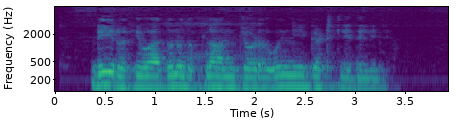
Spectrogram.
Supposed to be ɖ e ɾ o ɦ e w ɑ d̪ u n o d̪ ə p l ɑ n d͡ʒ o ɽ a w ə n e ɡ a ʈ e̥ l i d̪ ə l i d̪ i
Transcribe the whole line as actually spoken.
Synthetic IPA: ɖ e ɾ o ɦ e w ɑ d̪ u n o d̪ ə p l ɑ n d͡ʒ o ɽ a w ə n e ɡ a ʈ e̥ l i d̪ ə l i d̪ i

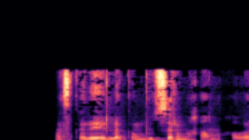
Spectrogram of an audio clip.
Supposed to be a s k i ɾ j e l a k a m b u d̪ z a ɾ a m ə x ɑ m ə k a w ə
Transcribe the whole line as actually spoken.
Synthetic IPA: a s k a ɾ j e l a k a m b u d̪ s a ɾ a m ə x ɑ m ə x a w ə

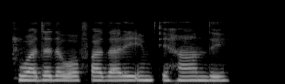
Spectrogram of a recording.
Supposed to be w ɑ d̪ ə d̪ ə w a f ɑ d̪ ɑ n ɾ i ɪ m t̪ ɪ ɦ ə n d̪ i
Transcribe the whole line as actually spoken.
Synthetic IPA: w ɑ d̪ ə d̪ ə w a f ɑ d̪ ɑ ɾ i ɪ m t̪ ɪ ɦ ɑ n d̪ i

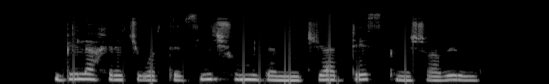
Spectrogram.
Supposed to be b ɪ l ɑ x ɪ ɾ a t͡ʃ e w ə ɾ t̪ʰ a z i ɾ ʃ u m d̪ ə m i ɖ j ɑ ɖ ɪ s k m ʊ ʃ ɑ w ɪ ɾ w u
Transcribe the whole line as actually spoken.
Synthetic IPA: b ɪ l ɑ x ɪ ɾ a t͡ʃ e w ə ɾ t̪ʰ a z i ɾ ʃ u m d̪ ə m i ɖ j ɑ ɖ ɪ s k m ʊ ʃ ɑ w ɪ ɾ w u

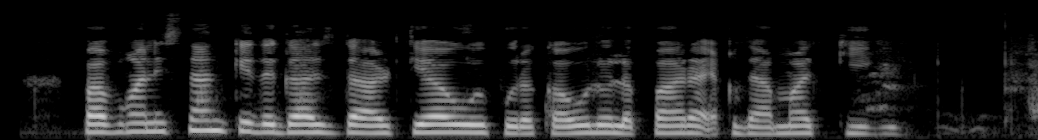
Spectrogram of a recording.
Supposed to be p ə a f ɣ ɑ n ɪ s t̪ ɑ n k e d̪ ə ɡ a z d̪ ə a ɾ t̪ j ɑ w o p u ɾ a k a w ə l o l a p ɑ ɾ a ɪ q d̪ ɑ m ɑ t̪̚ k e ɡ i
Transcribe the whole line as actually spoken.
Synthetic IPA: p ə a f ɣ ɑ n ɪ s t̪ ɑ n k e d̪ ə ɡ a z d̪ ə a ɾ t̪ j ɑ w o p u ɾ a k a w ə l o l a p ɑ ɾ a ɪ q d̪ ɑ m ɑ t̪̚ k e ɡ i

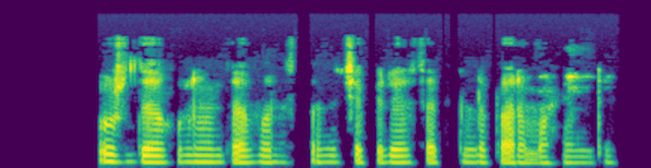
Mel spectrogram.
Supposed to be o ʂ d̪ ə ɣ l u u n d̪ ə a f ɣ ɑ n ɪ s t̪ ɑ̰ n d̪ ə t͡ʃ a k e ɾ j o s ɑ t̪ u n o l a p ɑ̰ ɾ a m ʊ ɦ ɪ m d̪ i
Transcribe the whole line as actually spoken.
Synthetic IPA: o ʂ d̪ ə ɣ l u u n d̪ ə a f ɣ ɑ n ɪ s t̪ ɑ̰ n d̪ ə t͡ʃ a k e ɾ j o s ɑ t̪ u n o l a p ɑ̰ ɾ a m ʊ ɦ ɪ m d̪ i

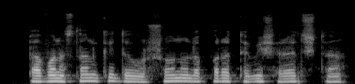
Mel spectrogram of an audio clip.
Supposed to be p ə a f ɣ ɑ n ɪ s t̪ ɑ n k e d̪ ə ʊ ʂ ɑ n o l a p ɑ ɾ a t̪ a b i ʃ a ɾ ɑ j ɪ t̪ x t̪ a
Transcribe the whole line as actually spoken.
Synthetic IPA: p ə a f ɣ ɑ n ɪ s t̪ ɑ n k e d̪ ə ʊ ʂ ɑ n o l a p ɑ ɾ a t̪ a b i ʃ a ɾ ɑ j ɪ t̪ ʃ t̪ a

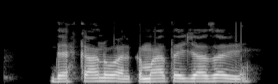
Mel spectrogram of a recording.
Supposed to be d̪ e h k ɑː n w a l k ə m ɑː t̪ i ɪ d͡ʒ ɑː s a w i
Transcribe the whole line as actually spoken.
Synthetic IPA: d̪ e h k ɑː n w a l k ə m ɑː t̪ a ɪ d͡ʒ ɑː z a w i

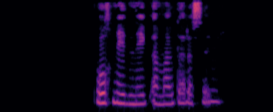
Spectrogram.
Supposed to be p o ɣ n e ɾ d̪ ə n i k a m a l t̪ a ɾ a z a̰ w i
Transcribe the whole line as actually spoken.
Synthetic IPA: p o x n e d̪ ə n e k a m a l t̪ a ɾ a s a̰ w i

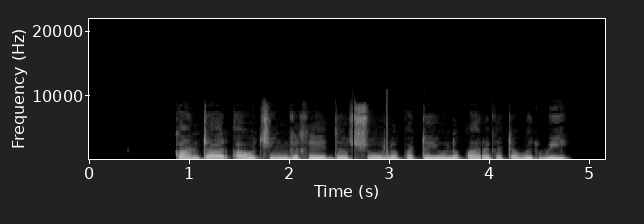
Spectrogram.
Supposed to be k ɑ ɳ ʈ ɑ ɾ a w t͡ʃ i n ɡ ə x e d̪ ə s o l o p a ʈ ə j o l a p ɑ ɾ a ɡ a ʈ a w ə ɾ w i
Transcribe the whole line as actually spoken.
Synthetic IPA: k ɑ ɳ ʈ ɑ ɾ a w t͡ʃ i ŋ ɡ ə x e d̪ ə ʃ o l o p a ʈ ə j o l a p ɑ ɾ a ɡ a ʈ a w ə ɾ w i

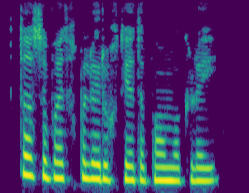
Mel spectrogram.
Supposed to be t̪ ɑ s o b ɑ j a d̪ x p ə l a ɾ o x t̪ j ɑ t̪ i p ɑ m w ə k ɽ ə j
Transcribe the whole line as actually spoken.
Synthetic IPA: t̪ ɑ s o b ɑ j a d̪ x p ə l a ɾ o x t̪ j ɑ t̪ a p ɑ m w ə k ɽ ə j

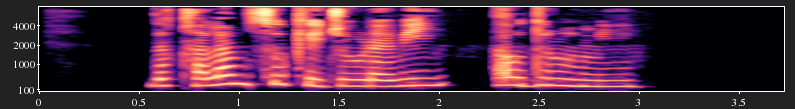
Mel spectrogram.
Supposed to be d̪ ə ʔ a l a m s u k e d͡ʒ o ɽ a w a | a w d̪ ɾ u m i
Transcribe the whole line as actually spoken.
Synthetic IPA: d̪ ə q a l a m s u k e d͡ʒ o ɽ a w i | a w d̪ ɾ u m i

